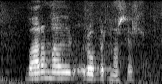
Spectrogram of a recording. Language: Icelandic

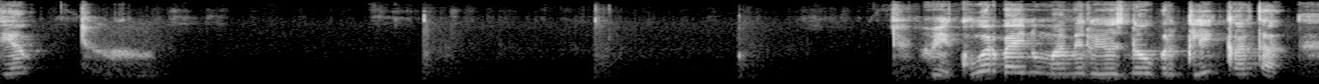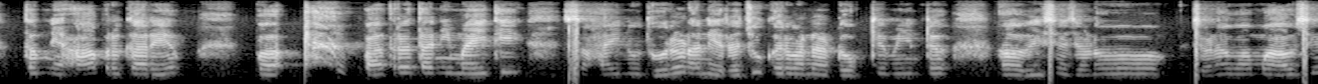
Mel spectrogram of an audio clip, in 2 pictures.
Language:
Gujarati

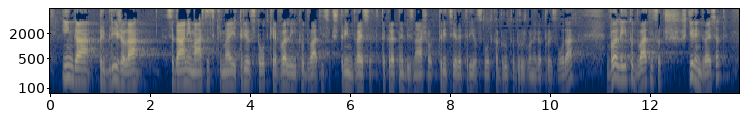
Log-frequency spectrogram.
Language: Slovenian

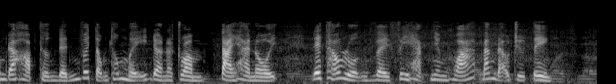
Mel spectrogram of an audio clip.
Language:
Vietnamese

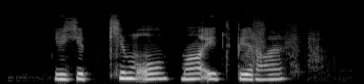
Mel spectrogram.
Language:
Uyghur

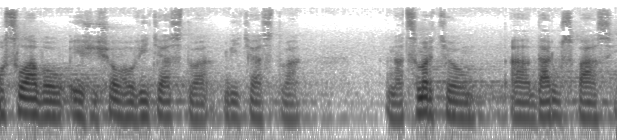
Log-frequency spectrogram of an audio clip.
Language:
Slovak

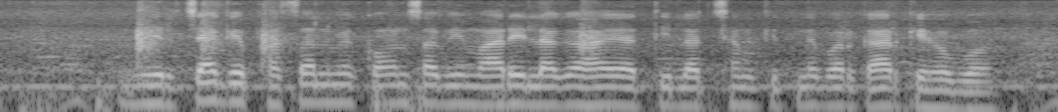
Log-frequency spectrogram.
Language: Magahi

